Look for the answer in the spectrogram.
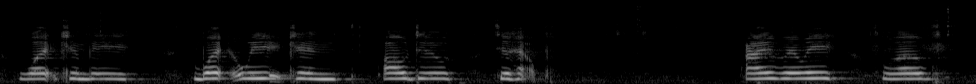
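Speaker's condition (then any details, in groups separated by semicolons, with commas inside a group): Cerebral palsy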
